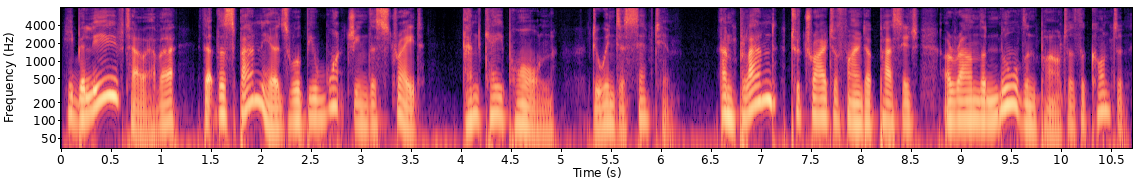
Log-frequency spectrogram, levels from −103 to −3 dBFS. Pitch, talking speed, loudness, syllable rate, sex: 110 Hz, 180 wpm, -20 LUFS, 5.3 syllables/s, male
